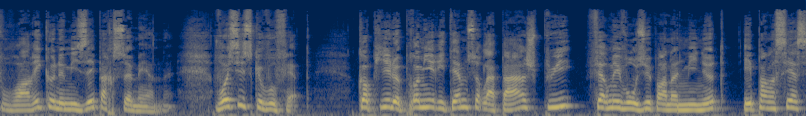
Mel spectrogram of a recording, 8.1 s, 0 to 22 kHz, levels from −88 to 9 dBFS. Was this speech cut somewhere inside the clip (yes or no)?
no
